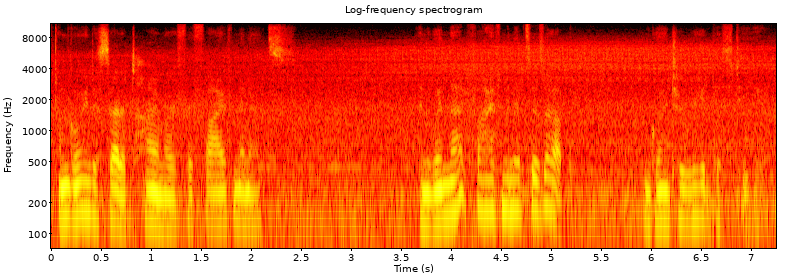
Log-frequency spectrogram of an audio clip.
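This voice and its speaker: Long, frequent pauses break up the speech, and there is noticeable background noise. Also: moderate pace. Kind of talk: ASMR softly spoken reflection. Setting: outdoors.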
